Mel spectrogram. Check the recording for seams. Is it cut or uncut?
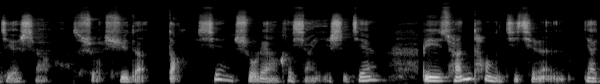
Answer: cut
